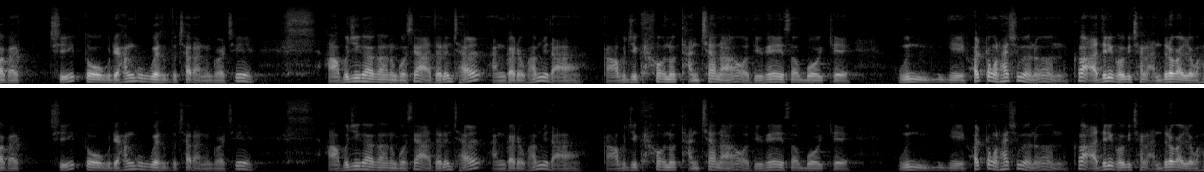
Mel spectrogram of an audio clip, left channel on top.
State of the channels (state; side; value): quieter; right; 7.6 dB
